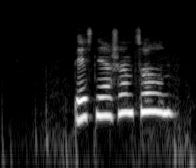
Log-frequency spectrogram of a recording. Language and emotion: Russian, positive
